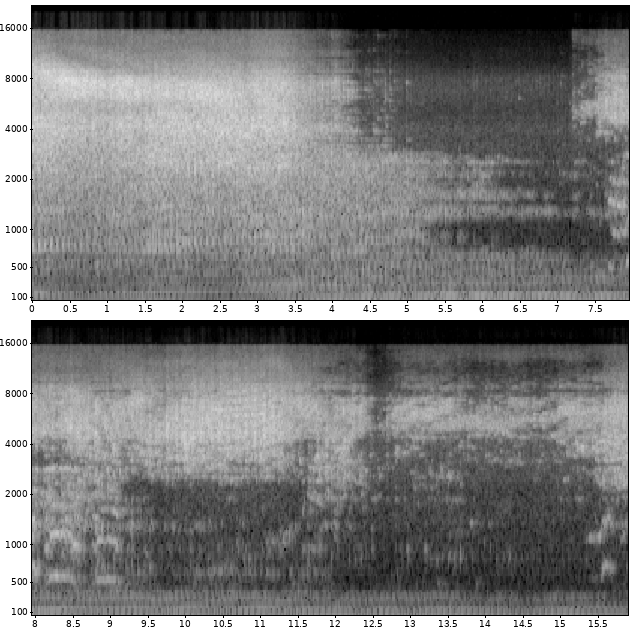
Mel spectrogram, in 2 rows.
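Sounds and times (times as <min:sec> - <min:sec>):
hiss: 0:00.0 - 0:04.3
chainsaw engine idling: 0:00.0 - 0:15.9
bird-like clucks: 0:07.2 - 0:15.9.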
